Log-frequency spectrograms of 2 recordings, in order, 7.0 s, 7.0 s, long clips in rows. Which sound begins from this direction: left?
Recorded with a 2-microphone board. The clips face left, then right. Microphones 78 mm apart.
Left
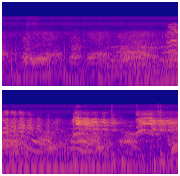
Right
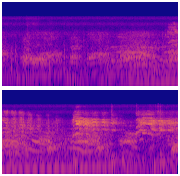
Laughter, at 3.3 s.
